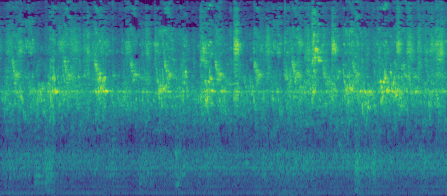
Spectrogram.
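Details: Flock of Australian budgerigars with other birds and young: rolling high-pitched chatter, repeated chirps and short squawks from many voices at once.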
